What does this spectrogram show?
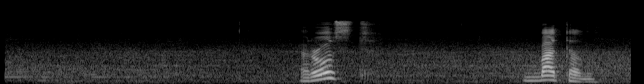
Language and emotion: Russian, neutral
